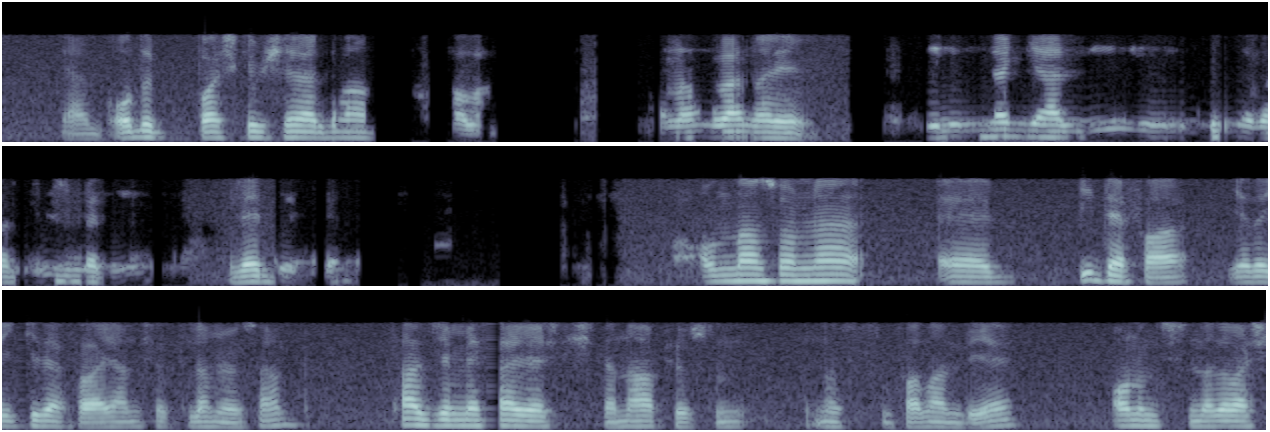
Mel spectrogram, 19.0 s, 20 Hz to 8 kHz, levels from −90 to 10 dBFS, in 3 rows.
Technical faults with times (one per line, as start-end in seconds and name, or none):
1.58-8.08 speech suppressed in double talk
2.82-2.89 background gated by the echo canceller
2.89-2.99 other side's voice leaking through
4.25-4.31 background gated by the echo canceller
7.22-7.91 other side's voice leaking through
8.36-9.41 background gated by the echo canceller
12.75-12.78 packet loss with pitch repetition
15.09-15.15 packet loss with pitch repetition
